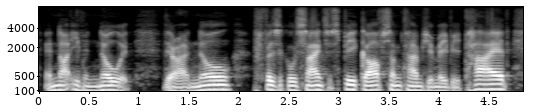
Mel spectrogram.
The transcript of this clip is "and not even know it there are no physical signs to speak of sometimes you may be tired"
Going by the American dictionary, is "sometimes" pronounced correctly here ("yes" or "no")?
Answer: yes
